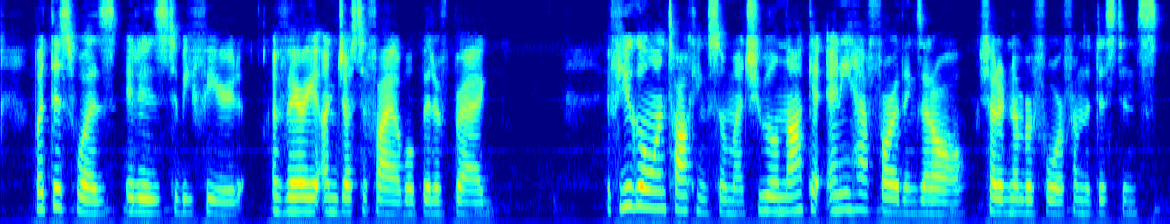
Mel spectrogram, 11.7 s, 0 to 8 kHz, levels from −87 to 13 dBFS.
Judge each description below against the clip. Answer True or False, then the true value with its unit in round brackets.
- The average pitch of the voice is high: False (180 Hz)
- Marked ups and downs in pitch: False (2.8 semitones)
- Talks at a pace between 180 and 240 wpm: True (185 wpm)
